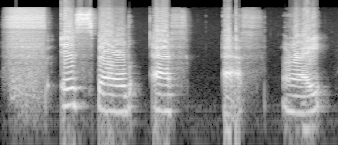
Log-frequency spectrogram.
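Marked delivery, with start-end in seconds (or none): 0.0-0.6 "f" as a long pure hiss of air, no vowel; letter sound. Shown as a demonstration. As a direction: hold the bare sound of "f", not the letter name. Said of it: "if we hear that f sound".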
